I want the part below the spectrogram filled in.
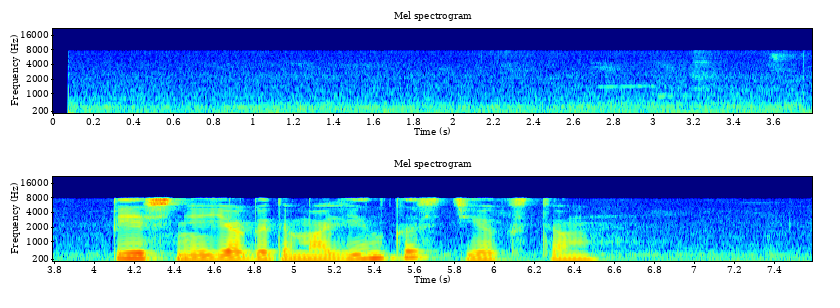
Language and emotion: Russian, neutral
